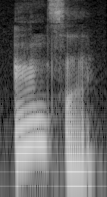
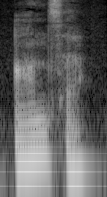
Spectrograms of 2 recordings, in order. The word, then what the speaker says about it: answer: Answer. Pozor, je tady dvojité V, které je silent. Answer.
